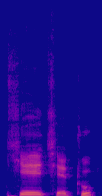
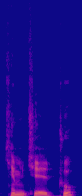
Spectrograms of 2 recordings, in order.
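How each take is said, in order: First: No m sound is heard before 'che'. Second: A light m sound comes before 'che'.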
